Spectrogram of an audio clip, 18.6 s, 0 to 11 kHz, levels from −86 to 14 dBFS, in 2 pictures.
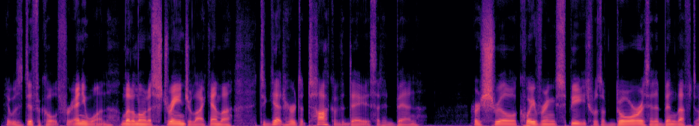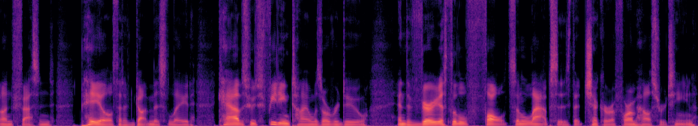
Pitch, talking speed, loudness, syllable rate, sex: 110 Hz, 185 wpm, -21 LUFS, 5.2 syllables/s, male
